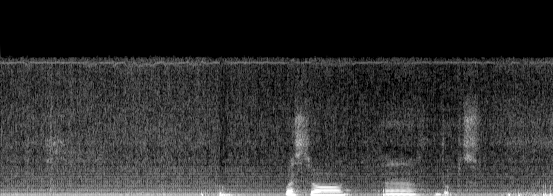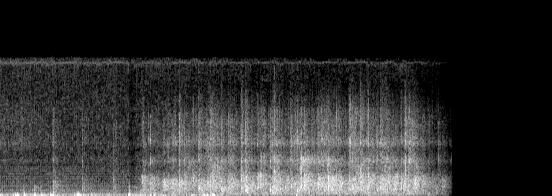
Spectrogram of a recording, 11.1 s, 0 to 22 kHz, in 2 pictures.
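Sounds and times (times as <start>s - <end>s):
sharp knocks: 2.0s - 2.4s
audience applauding: 5.7s - 10.1s.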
